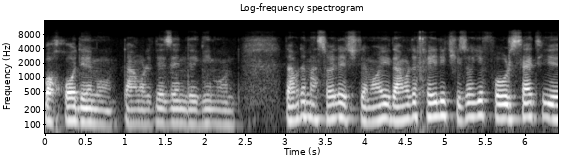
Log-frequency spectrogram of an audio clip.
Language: Persian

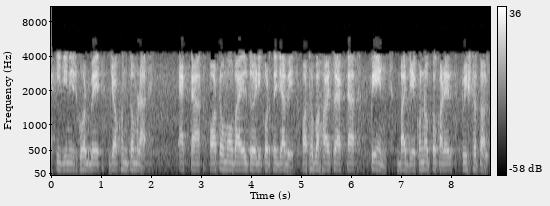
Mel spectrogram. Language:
Bangla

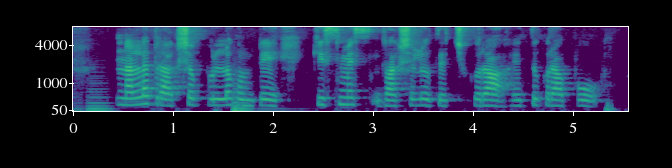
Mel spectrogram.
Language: Telugu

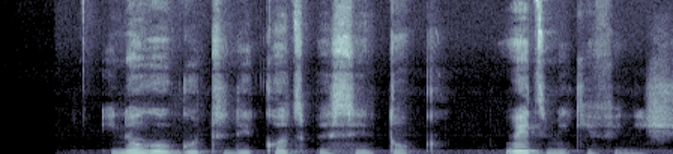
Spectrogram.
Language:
Nigerian Pidgin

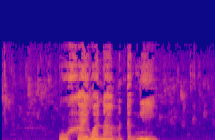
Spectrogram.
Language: Taroko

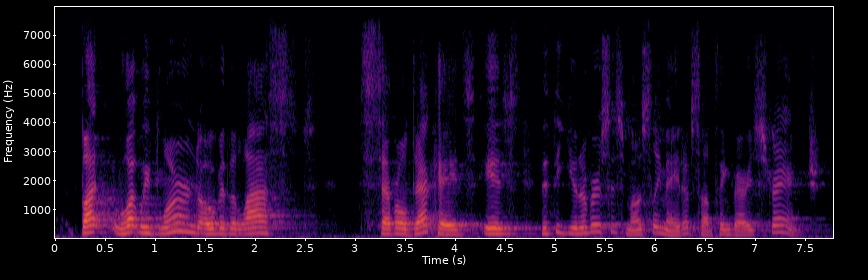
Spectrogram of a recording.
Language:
English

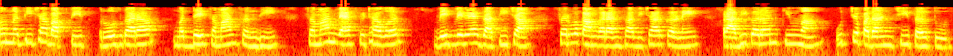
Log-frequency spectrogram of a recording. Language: Marathi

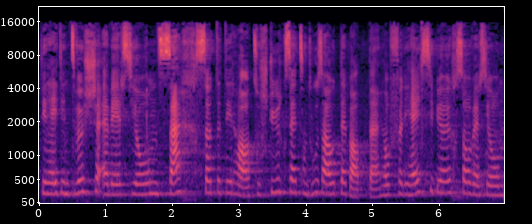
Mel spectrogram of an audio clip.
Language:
Swiss German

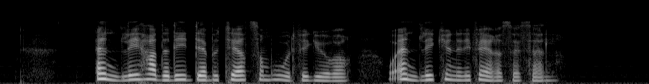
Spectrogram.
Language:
Norwegian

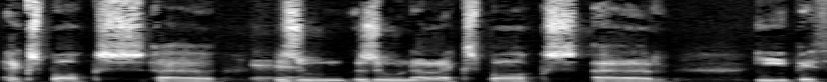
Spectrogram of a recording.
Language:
Welsh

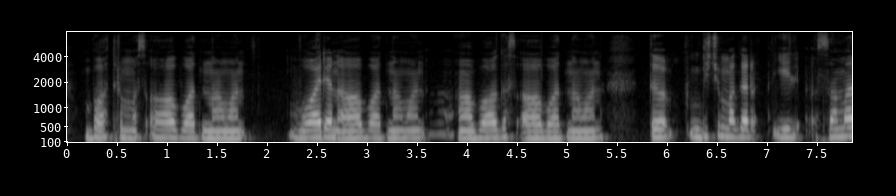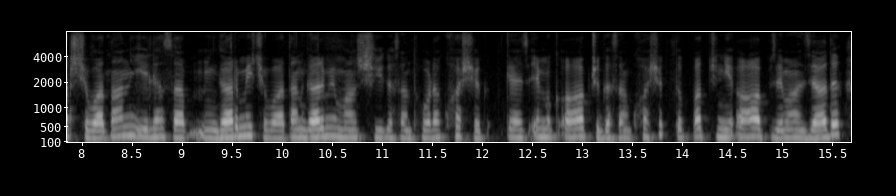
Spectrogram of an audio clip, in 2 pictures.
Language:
Kashmiri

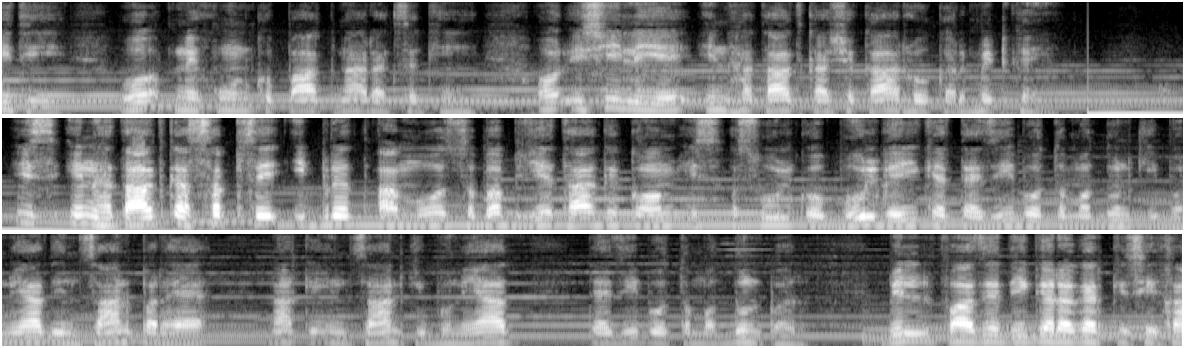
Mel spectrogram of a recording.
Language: Urdu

